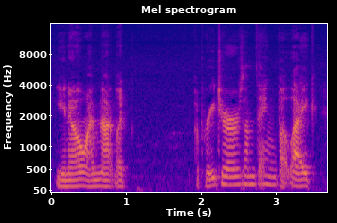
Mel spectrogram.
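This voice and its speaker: A woman hosts her own vlog, speaking casually and directly to the camera in an earnest, emphatic way, repeating phrases and saying "um" a lot. Her voice is low and sharp in tone, at a normal speed.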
